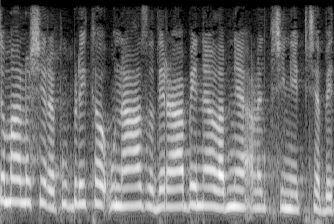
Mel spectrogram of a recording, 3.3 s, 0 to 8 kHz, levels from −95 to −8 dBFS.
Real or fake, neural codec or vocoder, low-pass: fake; codec, 24 kHz, 0.9 kbps, WavTokenizer, medium speech release version 1; 7.2 kHz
